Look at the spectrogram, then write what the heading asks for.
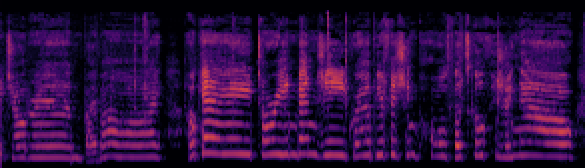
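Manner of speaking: very high, loud squeaky puppet. Acted. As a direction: shout goodbye as the puppet. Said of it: "high-pitched voice".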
